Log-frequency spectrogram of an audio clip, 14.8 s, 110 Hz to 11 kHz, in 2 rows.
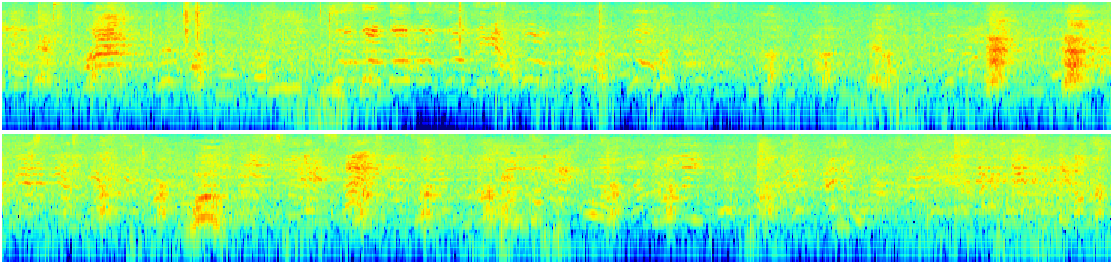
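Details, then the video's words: Russian Toy barking on an A3 agility course: a long run of quick, high-pitched yaps scattered among continuous human voices and commands, with occasional thumps of movement. "Аджилити. Русский той. Трасса А3."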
